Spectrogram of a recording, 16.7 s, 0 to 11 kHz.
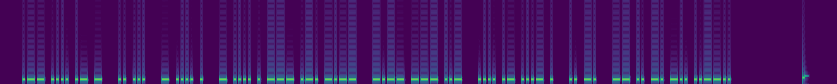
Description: Morse code, heard as a keyed tone, about 25 wpm, 700 Hz. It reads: WHAT IS THE THEORY YOU HAVE IN MIND?
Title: Sentences from Top 1000 Words - Review Part 3 - 25wpm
